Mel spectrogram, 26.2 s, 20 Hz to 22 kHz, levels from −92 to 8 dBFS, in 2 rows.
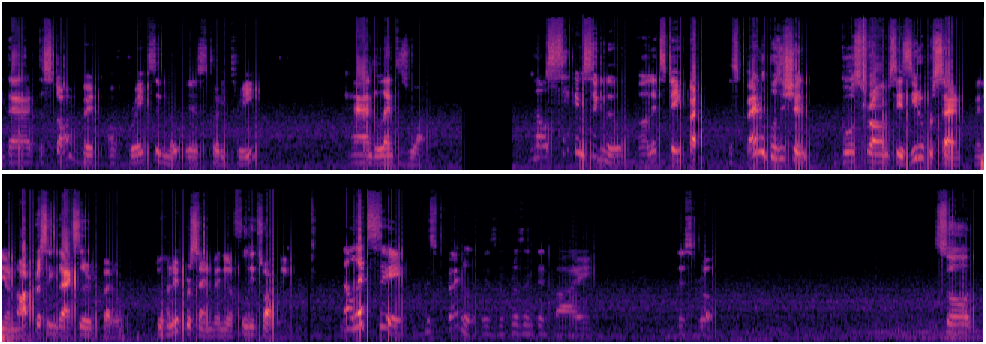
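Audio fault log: throughout buffer tearing: a 21.5 Hz buzz sits on the sound, which fits a 2048-sample buffer. Each period carries a small slice of audio from about a tenth of a second earlier, hard-joined on both sides. Unlike an underrun, nothing drops out, and silence stays clean.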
